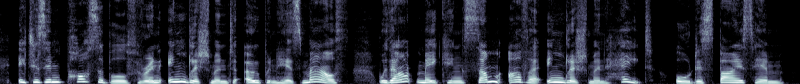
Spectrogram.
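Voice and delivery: ordinary talk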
